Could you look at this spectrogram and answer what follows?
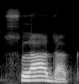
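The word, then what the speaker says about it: sladak: sweet মিষ্টিকে বলা হয় স্লাদাক সলাদাক মানে মিষ্টি স্লাদাক দেখুন এটা হচ্ছে এস এটা এল এ ডি এ কে স্লাদাক সলাদাক মানে মাংস এখানে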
